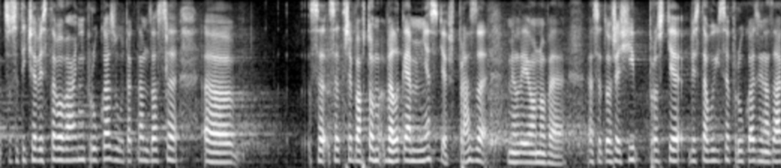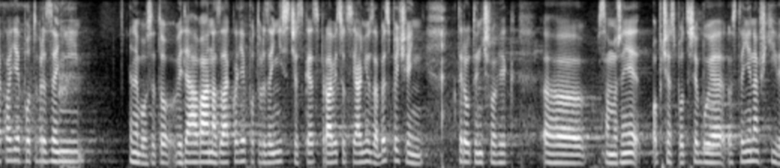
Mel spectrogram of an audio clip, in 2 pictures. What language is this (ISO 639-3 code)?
ces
